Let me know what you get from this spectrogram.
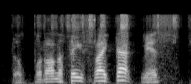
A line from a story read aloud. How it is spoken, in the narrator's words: she said sharply on seeing Laura's air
